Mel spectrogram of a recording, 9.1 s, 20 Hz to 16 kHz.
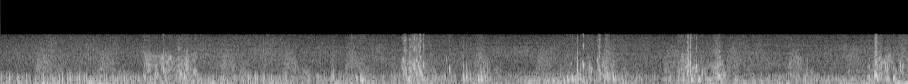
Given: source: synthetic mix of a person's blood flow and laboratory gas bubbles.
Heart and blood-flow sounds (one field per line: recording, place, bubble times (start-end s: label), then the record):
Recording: Doppler ultrasound of blood flow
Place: subclavian vein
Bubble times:
1.43-1.98 s: bubbles
3.30-3.37 s: bubbles
3.49-3.67 s: bubbles
4.00-4.29 s: bubbles
4.42-4.54 s: bubbles
4.61-4.92 s: bubbles
5.64-6.18 s: bubbles
6.76-7.28 s: bubbles
8.65-9.09 s: bubbles
From the record:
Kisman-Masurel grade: 223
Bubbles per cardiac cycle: several, 3 to 8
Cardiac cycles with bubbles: 10 to 50%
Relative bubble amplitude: loud (0.450 to 0.775)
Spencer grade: 2 (many but less than half of the cardiac periods contain bubble signals, singularly or in groups)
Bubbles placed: anywhere in the cardiac cycle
